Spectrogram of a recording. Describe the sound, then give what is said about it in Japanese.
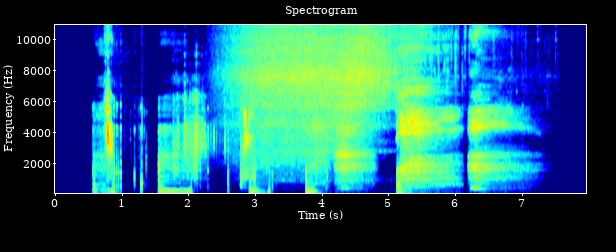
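Intimate sounds of someone drinking the last of a fizzy juice mouth-to-mouth, without a straw: wet lip and swallowing noises with a faint hiss, broken by short voiced gasps and soft sighs, no words spoken. “私の口移しで飲ましてあげるね。”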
